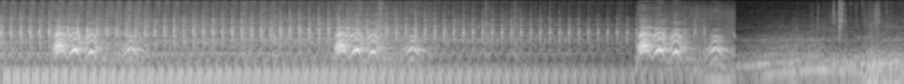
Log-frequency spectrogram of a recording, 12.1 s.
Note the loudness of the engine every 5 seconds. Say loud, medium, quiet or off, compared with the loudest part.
loud, medium, medium.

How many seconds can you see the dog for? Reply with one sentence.
You can hear the dog for 4 seconds altogether.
